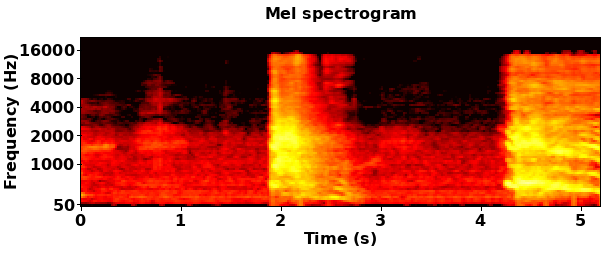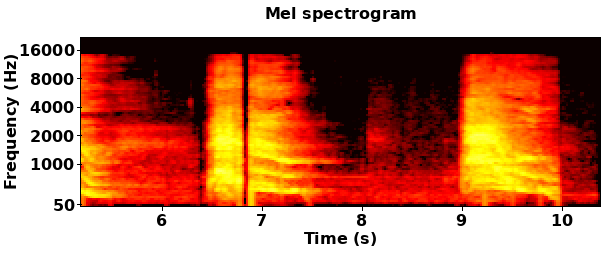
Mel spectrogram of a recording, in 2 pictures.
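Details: Grandmother at home in America having comical sneeze fits; whether she has allergies is unknown. Four loud, explosive sneezes a few seconds apart, some with a sharp catch of breath.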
